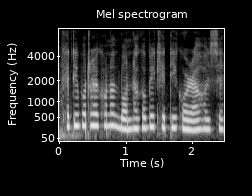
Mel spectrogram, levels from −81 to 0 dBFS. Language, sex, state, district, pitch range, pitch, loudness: Assamese, female, Assam, Kamrup Metropolitan, 225-295 Hz, 250 Hz, -15 LUFS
